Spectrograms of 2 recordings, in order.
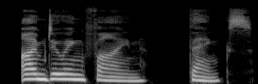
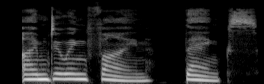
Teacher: A simple statement. I'm doing fine, thanks. The voice comes down at the end.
